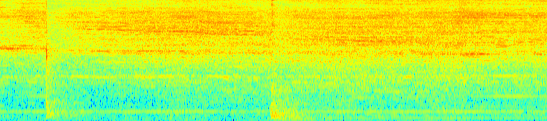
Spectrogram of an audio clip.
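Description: Book-edge foil stamping machine running with a steady rushing noise over a low hum. Two brief knocks, about half a second and three and a half seconds in, from the foiled book block being handled.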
